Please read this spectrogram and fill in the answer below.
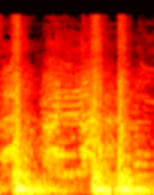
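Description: Okinawan eisa performance: large ōdaiko barrel drums struck about once a second, mixed with the dancers' shouted calls over the accompanying music.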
